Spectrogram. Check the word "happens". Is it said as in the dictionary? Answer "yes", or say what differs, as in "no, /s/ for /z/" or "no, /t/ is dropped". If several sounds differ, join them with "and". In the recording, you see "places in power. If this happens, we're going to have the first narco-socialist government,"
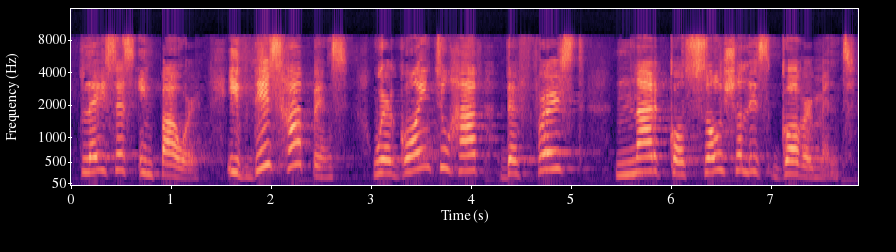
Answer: no, /s/ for /z/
